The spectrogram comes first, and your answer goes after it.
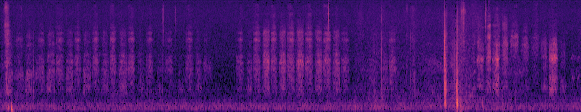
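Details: Female pug puppy panting steadily in a small room, rapid rhythmic breathy puffs through the clip, with a sharp louder snort near the ninth second and a few wheezy bursts toward the end.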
